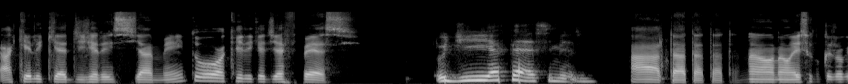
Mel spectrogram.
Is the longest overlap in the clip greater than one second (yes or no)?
no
